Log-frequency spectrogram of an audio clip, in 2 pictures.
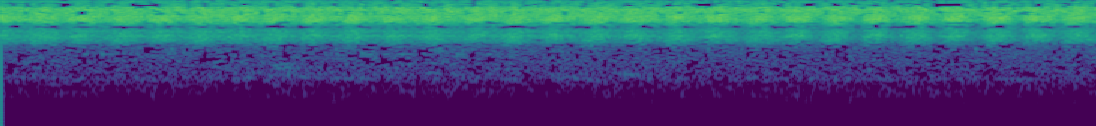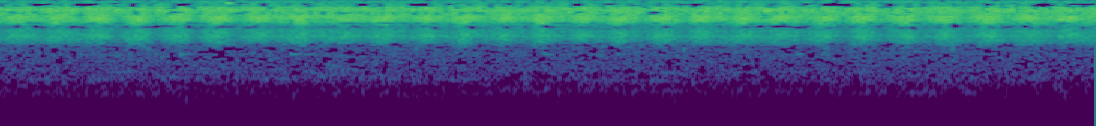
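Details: Cicadas singing on a summer day in Provence, France: a dense, unbroken high buzzing chorus, shimmering with a fast regular pulse of about two or three beats per second, steady in loudness throughout.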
